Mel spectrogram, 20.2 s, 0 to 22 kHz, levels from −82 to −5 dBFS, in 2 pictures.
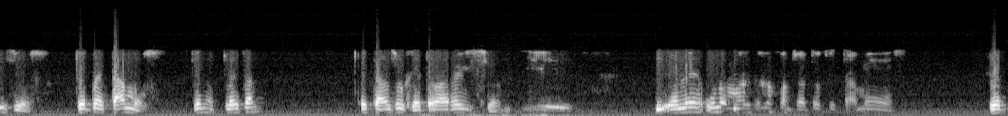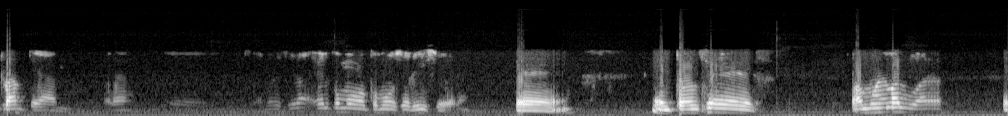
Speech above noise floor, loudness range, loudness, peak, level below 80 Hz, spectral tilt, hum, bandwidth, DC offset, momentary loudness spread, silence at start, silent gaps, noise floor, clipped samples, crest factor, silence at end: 31 dB; 9 LU; -17 LUFS; 0 dBFS; -46 dBFS; -7 dB/octave; none; 8 kHz; under 0.1%; 19 LU; 0 s; none; -47 dBFS; under 0.1%; 18 dB; 0 s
